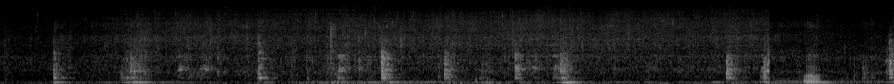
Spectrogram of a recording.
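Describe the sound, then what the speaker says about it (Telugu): Onion, green chillies, mint and coriander frying in a pan with a pinch of turmeric for bhindi fry. A soft, quiet sizzle is punctuated by periodic stirring scrapes. "పుదీనా, కొత్తిమీర వేగిపోయాయండి మొత్తం"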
